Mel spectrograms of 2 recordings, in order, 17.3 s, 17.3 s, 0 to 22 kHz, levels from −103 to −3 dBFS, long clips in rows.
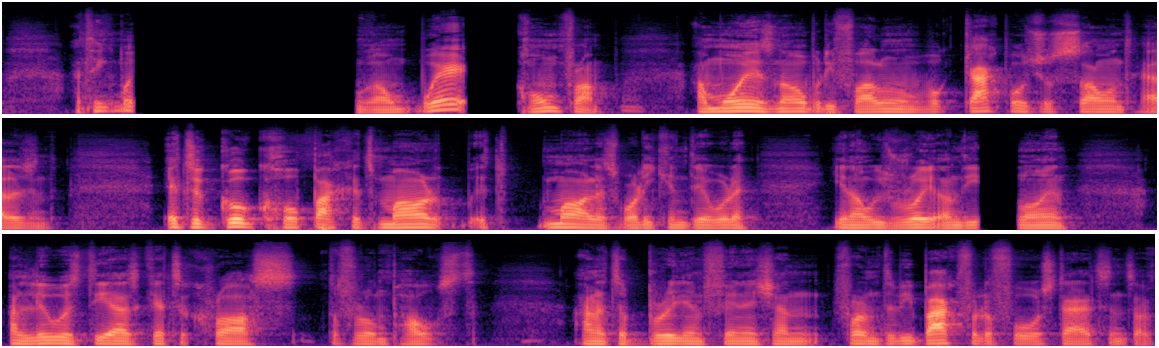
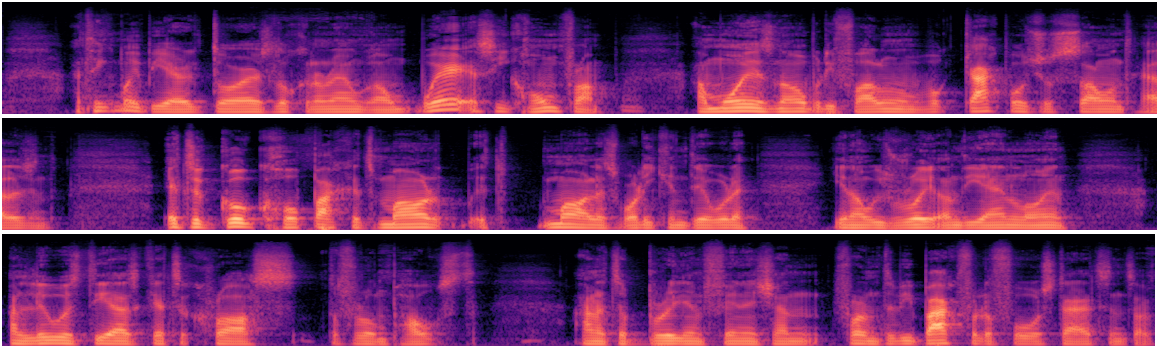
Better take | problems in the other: second | audio cutting out; at 0.5 s for 1 s, at 2.5 s and at 11 s

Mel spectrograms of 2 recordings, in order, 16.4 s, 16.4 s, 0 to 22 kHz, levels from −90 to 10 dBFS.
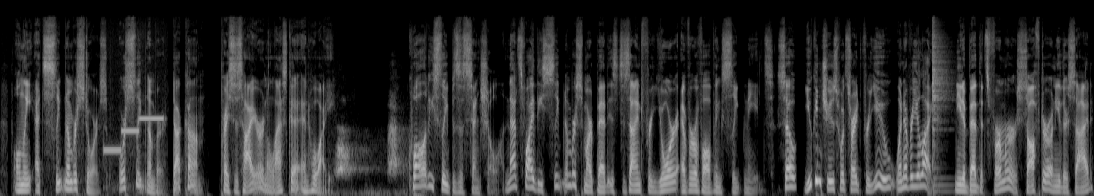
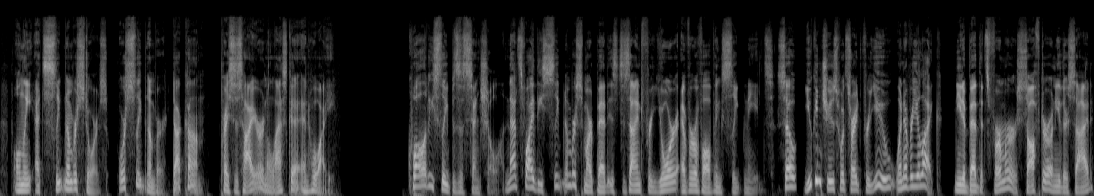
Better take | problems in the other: second | phone ringing; loud; at 1.5 s; peak level with the speech // dog barking; noticeable; at 5 s; peak 8 dB below the speech // clattering dishes; noticeable; at 14 s; peak 4 dB below the speech

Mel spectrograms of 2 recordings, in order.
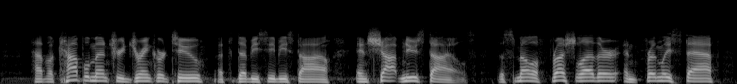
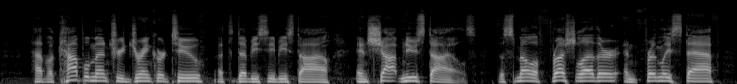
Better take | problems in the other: second | muffled; very; fading above 3 kHz

